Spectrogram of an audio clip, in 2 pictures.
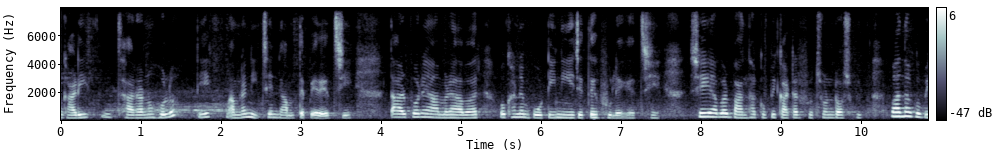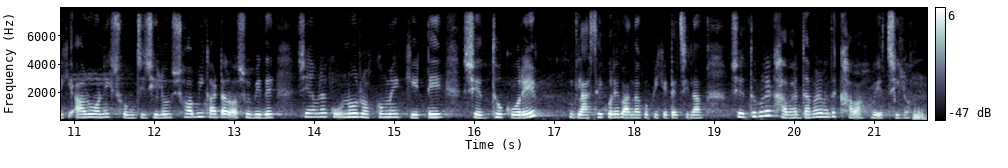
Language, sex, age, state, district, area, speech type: Bengali, female, 60+, West Bengal, Purulia, urban, spontaneous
